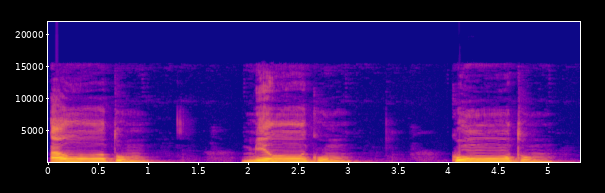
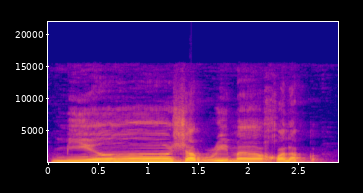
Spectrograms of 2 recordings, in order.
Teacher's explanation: the vowel before a hidden noon or noon of ikhfa should be read with full one vowel count. Just one vowel count.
